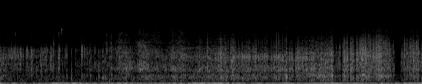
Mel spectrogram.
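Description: Long nails scratch and flick the padded bristle side of a wooden paddle hair brush decorated with beads, held close to the mic. A steady, dense, crackling scrape runs throughout with fine rustling ticks over a low constant hum.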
